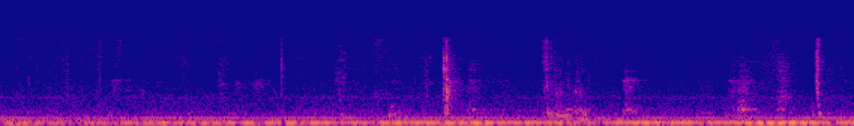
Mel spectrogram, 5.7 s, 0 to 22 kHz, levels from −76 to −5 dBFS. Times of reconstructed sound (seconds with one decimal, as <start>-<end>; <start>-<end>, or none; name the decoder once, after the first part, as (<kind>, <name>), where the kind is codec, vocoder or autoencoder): none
